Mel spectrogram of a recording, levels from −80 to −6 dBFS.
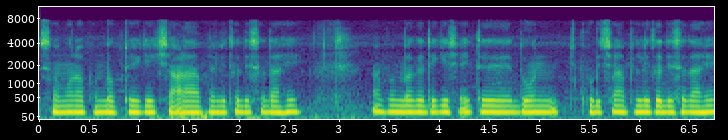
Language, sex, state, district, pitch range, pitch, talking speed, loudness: Marathi, male, Maharashtra, Aurangabad, 140-145 Hz, 140 Hz, 185 wpm, -15 LUFS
